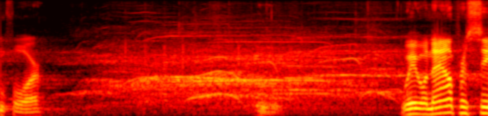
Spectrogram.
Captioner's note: cheering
